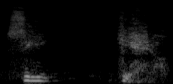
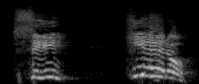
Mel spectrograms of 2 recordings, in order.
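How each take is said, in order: First: Very soft and low, pausing between words; hushed answer. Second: Raised, high and forceful, word by word; ringing declaration with a pause between words; emphatic shout. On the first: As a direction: quietly grant it, almost whispering. First quiet take of Jesus' answer. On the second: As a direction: proclaim it out loud to the crowd. Same answer repeated at full force. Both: Acted.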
